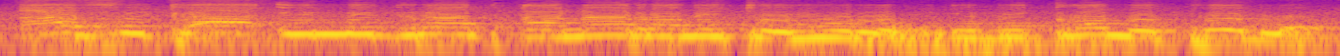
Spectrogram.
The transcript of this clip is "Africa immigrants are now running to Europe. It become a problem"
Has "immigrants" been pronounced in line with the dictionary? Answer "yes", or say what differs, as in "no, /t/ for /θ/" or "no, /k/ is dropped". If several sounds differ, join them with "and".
no, /s/ is dropped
